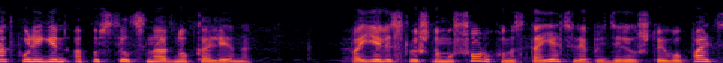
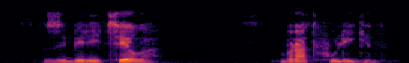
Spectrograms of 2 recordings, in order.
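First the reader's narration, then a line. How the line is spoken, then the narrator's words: Abbot speaking quietly. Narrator (Russian): настоятель негромко произнес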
